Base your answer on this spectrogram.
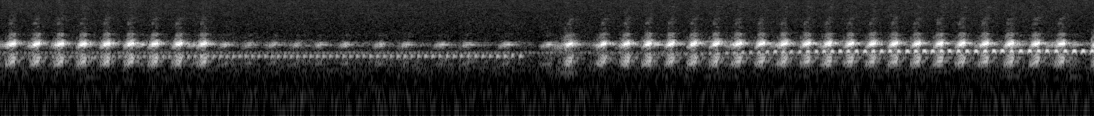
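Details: Tree frogs singing in a pond at night in mid-April, north-east Italy: rapid, regular pulsed croaks in long runs, several overlapping, with a steady high continuous trill from mole crickets running underneath and a brief pause midway.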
